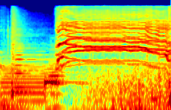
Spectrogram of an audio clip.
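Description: Cartoon baby voices letting out one long, high-pitched scream, starting about two-thirds of a second in, over background music.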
